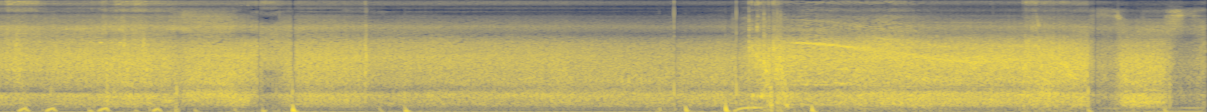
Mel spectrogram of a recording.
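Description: A swirling vortex roars with a loud rushing wind.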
